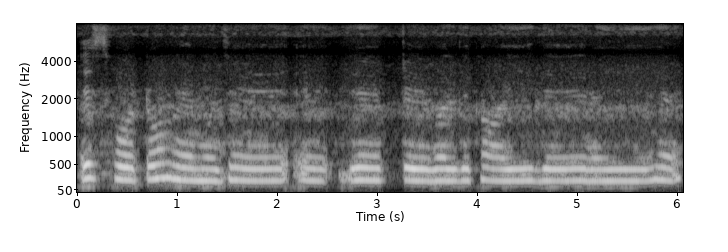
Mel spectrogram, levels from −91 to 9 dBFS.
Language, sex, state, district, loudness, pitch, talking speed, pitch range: Hindi, female, Madhya Pradesh, Umaria, -15 LUFS, 210 Hz, 110 wpm, 210-220 Hz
